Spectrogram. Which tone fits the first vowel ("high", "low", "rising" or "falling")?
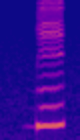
high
